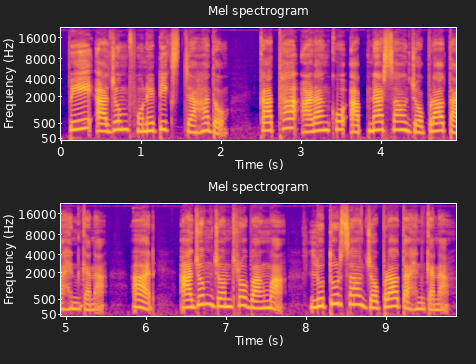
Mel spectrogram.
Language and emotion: Santali, neutral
